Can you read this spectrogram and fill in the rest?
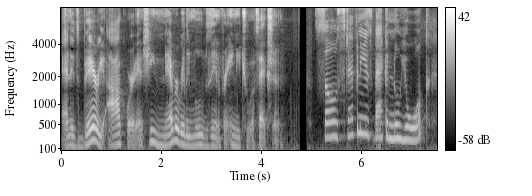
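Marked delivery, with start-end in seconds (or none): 5.1-7.4 best-attempt put-on New York accent, pitched up. Recounting a woman's story, speaker puts on a New York accent. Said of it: "That was the best accent I can give you".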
